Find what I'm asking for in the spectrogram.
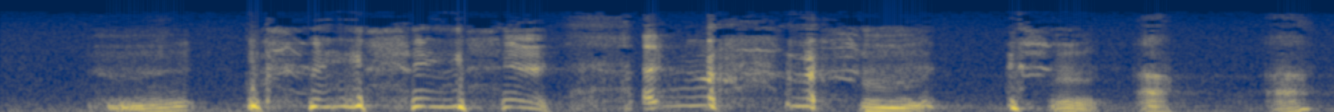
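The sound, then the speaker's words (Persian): A frightened rich man in a narrated children's story coughs and clears his throat. The sounds form a rough run of many short bursts, with grunting vocal tones mixed in. “ولی بعد سرفه‌ای کرد و گفت:”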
